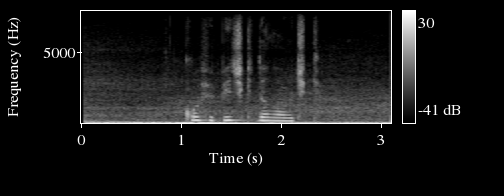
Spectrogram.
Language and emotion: Russian, neutral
